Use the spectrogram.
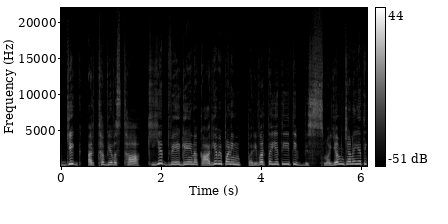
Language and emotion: Sanskrit, surprised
